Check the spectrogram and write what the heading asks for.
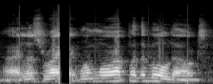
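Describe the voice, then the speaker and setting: A man hosting his own show, telling a rambling story in a folksy, rough-spoken, joking way. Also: medium pitch, a little fast, mellow, rough recording. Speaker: host. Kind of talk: casual rambling monologue.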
